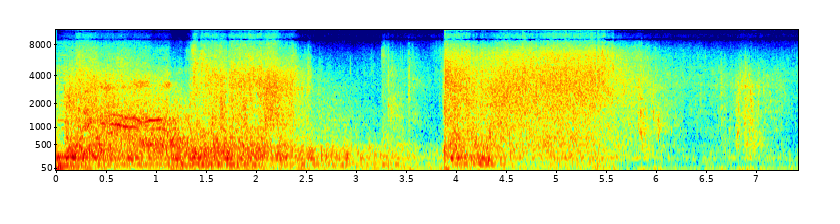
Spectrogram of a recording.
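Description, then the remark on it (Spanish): Loud, sustained bursts of gunfire from a Colt AR-15 rifle fitted with two 30-round magazines taped together, in a film scene with Tony Montana, roar almost continuously, broken by a couple of sharp booming onsets, then taper off toward the end amid crashing, rumbling noise. “Eh, el arma que se utilizó eh, en la película fue un Col ar 15 que le habían puesto dos cargadores de 30 balas unidos entre sí por cinta adhesiva para que fuera más fácil de recargar.”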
